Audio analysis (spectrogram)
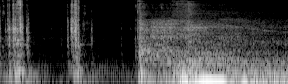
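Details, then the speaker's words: Nissan Primera after the immobiliser no-start repair, with the yellow feed cut and an extra wire run from the fuse box: a few handling knocks, a brief crank, then a clean catch into a steady, even idle. "وهيك السياره دايره وانا علي بس اجمعها."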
